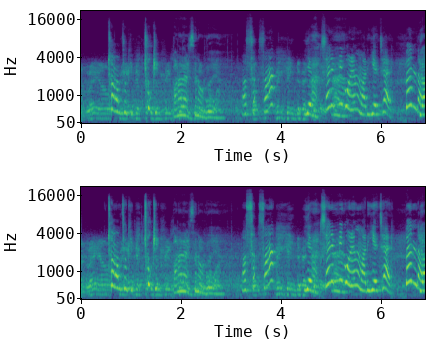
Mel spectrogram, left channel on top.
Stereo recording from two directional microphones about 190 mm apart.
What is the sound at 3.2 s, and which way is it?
A woman's voice, 50° right (ahead or behind).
